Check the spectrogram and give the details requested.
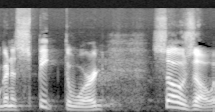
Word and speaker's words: sozo: in the new testament it's spelled s-o-z-o we would say if it was bozo the clown we'd say bozo or sozo but the greek word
